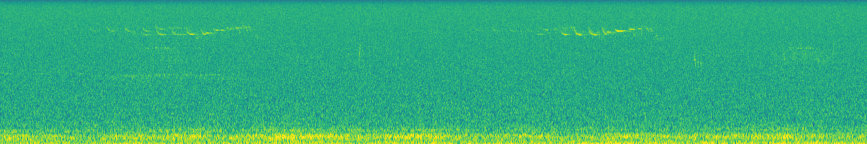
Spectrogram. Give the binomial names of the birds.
Sitta canadensis, Regulus satrapa, Setophaga coronata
